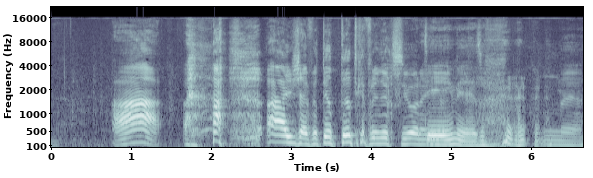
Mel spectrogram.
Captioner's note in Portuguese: risos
